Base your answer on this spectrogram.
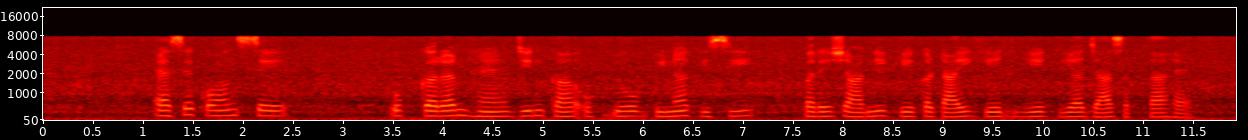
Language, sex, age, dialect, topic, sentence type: Hindi, female, 25-30, Marwari Dhudhari, agriculture, question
